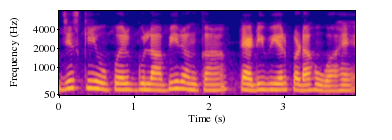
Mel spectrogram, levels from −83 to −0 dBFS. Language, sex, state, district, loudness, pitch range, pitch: Hindi, female, Bihar, Gaya, -18 LUFS, 195-220 Hz, 210 Hz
